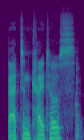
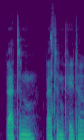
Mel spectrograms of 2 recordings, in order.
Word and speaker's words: Baten Kaitos: Baten Kaitos. Baten Kaitos.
